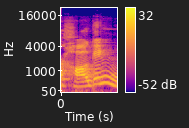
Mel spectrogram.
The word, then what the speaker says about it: hogging: Now here, for hogging, notice we have ing. So I did pronounce it more like hoggin', hagen. Hogging, ing, hagen. So stressed, hogging, unstressed, hagen.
